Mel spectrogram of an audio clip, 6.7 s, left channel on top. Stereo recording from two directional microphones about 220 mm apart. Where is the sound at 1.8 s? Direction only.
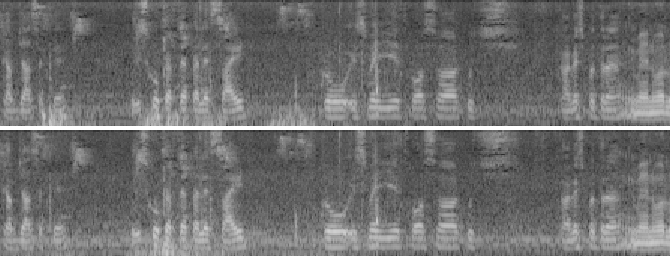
5° left (ahead or behind).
